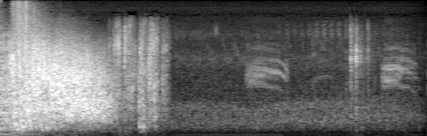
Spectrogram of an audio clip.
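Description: A single revolver shot from a Western film soundtrack: a sharp crack that rings on and dies away over about two seconds. A few faint clicks follow, and two short caws come near the end.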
